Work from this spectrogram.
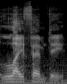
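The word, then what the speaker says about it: LifeMD: little bit about life med that's how you pronounce I finish life empty yes that's correct this is your company it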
